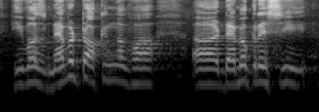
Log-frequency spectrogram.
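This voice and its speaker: Against noticeable background noise, a man with a Punjabi accent speaks at a high pitch with fairly even intonation. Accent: Indian Punjabi English. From Punjab, India. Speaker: retired judge and panel speaker. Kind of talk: panel discussion. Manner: halting.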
